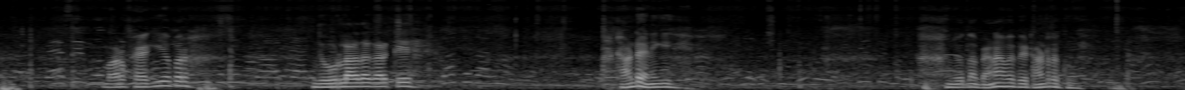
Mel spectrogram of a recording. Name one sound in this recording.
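A man chants loudly nearby.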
